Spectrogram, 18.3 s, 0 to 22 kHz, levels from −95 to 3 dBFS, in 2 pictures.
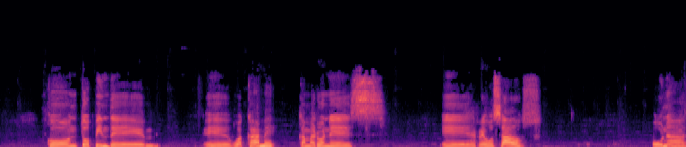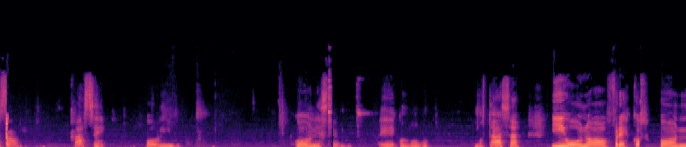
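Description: At 9.21, 13.55 and 17.65 s the sound jumps ahead with a glitch of about 40 ms, roughly two 26 ms MP3 frames, each showing as a vertical smear or gap on the spectrogram and a waveform discontinuity. A broken MP3 bit reservoir is the likely cause.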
